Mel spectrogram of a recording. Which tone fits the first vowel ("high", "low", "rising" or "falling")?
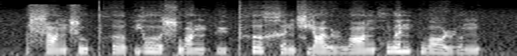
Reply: rising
